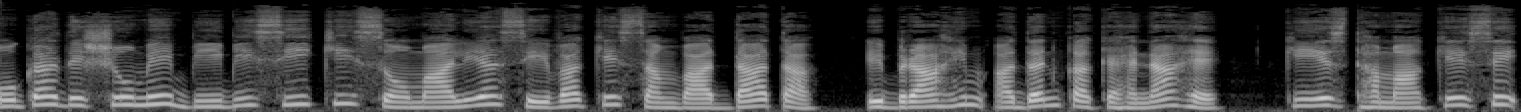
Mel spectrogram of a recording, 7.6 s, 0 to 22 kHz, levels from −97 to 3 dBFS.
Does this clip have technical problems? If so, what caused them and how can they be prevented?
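Yes. Throughout the speech the sound is swirly and hollow, with a smeared quality and softened, blurred consonant attacks, and nothing above about 19.9 kHz. That degradation is worse than a single MP3 pass at a rate near 100 kbit/s would explain, so it is likely generation loss: the audio was decoded and re-encoded around seven times, each pass quantising again on a shifted frame grid so that the noise and spectral holes piled up. To prevent it, keep a lossless master for all editing and encode to a lossy format only once, at the final step.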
